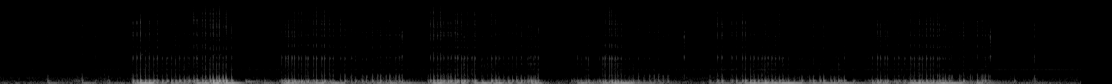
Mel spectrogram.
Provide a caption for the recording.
Pen on microphone
The sound of a pen tapping on the microphone casing.
tap, pen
